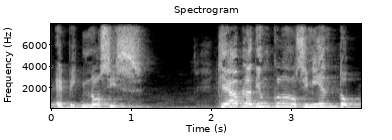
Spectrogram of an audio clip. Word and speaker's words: epignosis: Usa una palabra griega que se pronuncia epignosis, que habla de un conocimiento pleno, de un conocimiento absoluto o lleno de algo o de alguien.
